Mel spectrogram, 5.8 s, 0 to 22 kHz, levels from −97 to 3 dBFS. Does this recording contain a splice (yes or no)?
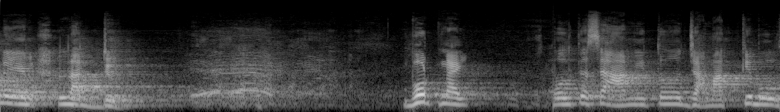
yes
